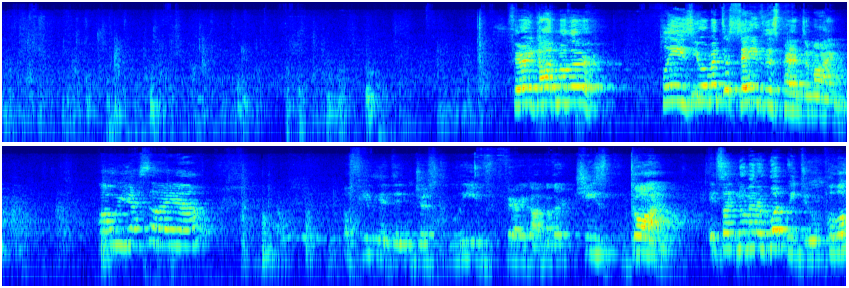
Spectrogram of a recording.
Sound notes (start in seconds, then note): none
